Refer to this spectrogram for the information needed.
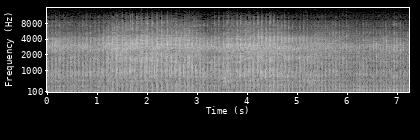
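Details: John Deere MC crawler running for the first time in a year after cleaning grungy points with 1500-grit sandpaper, fuel system gone through, new muffler and exhaust stack, ignition rebuilt except points and condenser: even clatter about three beats a second with bright mechanical rattle, no misses, moving under own power; normal running under load.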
